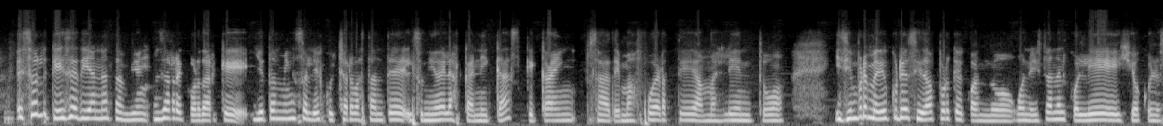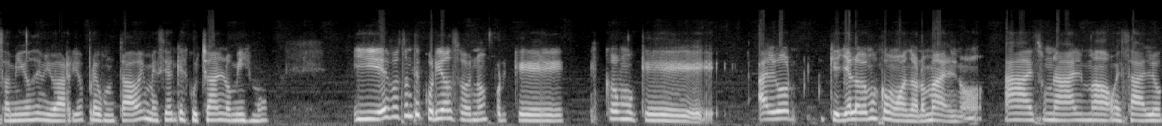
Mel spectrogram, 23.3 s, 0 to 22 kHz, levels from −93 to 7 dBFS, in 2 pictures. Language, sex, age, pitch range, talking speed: Spanish, female, 20-39, 185-220 Hz, 205 wpm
